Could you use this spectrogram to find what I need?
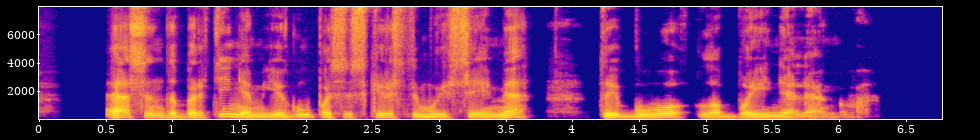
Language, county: Lithuanian, Šiauliai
